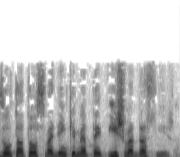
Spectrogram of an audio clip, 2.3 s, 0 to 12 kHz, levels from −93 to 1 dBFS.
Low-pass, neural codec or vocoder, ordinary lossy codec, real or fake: 7.2 kHz; none; MP3, 32 kbps; real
